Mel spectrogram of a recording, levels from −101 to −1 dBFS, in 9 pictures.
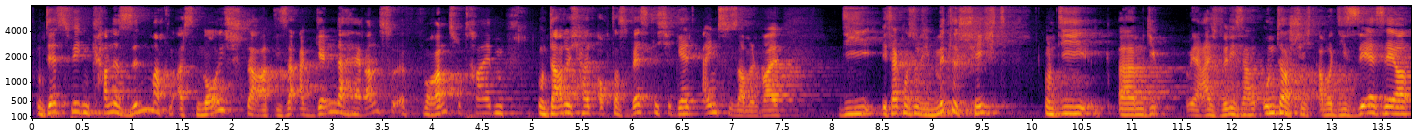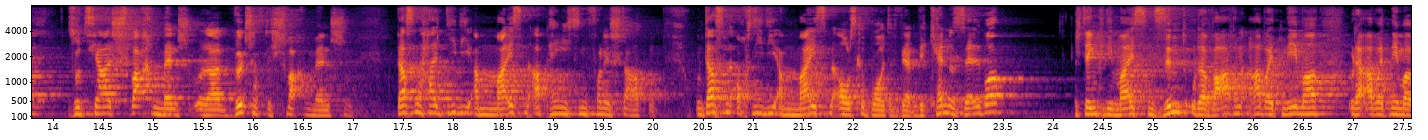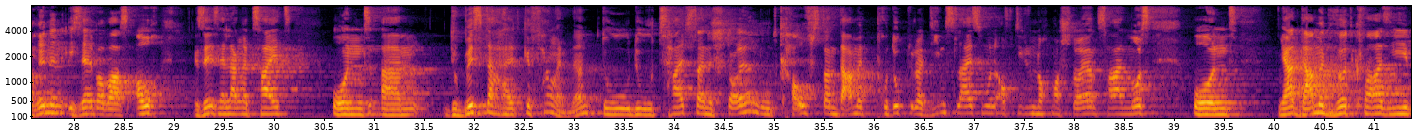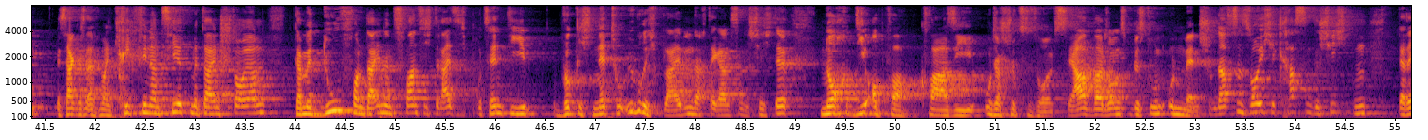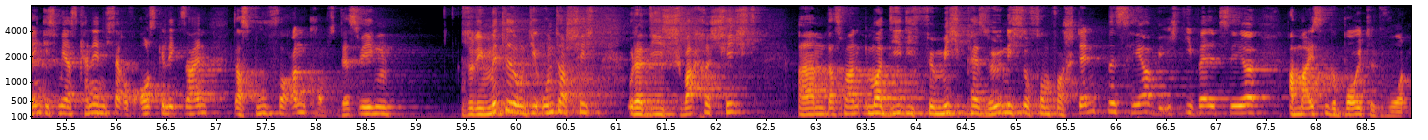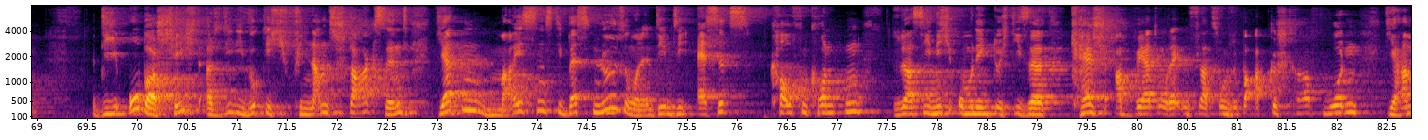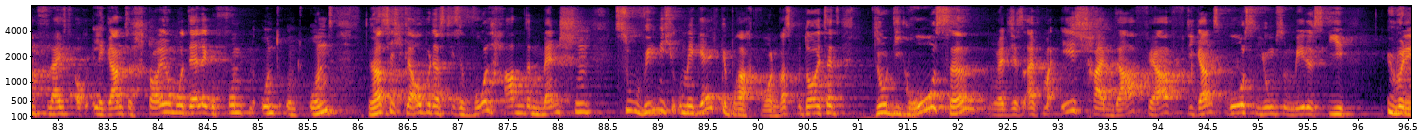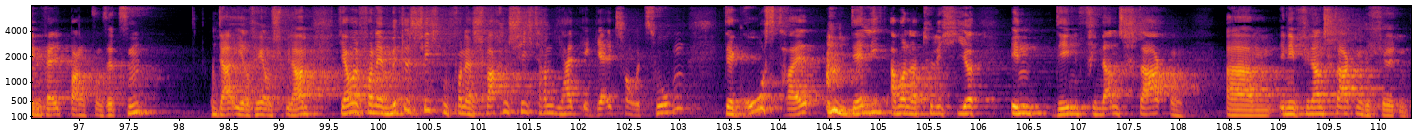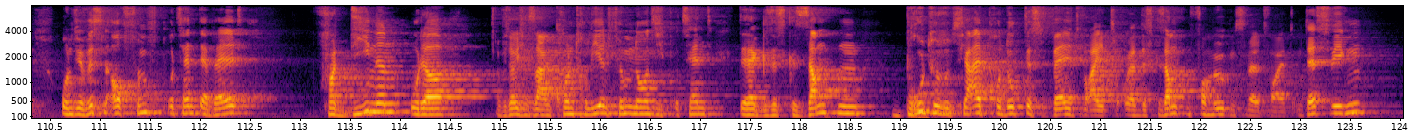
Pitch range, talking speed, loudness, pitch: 155-190 Hz, 175 wpm, -25 LUFS, 175 Hz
